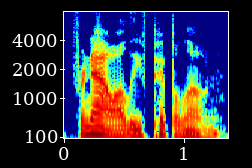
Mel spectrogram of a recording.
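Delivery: ordinary delivery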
